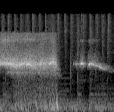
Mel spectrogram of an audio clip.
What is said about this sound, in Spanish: Eso silbido.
